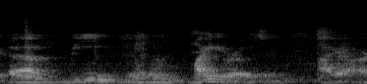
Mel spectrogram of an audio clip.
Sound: speaking faintly

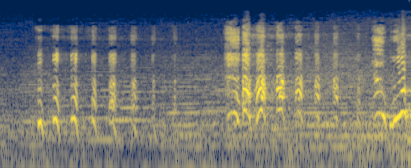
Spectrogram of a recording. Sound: laughing

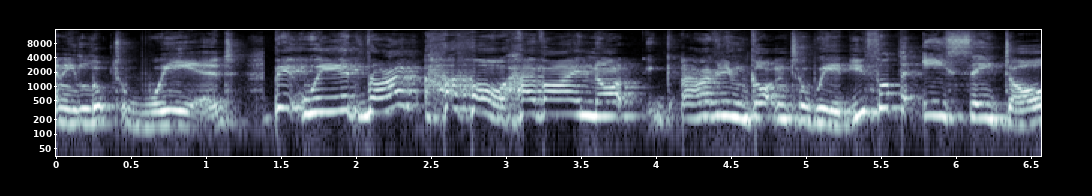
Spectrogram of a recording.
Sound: laughs

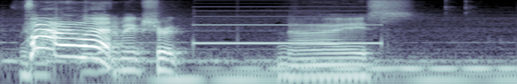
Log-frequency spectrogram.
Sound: video game screen beeping

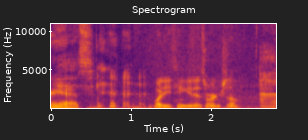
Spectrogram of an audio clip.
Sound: laughing

